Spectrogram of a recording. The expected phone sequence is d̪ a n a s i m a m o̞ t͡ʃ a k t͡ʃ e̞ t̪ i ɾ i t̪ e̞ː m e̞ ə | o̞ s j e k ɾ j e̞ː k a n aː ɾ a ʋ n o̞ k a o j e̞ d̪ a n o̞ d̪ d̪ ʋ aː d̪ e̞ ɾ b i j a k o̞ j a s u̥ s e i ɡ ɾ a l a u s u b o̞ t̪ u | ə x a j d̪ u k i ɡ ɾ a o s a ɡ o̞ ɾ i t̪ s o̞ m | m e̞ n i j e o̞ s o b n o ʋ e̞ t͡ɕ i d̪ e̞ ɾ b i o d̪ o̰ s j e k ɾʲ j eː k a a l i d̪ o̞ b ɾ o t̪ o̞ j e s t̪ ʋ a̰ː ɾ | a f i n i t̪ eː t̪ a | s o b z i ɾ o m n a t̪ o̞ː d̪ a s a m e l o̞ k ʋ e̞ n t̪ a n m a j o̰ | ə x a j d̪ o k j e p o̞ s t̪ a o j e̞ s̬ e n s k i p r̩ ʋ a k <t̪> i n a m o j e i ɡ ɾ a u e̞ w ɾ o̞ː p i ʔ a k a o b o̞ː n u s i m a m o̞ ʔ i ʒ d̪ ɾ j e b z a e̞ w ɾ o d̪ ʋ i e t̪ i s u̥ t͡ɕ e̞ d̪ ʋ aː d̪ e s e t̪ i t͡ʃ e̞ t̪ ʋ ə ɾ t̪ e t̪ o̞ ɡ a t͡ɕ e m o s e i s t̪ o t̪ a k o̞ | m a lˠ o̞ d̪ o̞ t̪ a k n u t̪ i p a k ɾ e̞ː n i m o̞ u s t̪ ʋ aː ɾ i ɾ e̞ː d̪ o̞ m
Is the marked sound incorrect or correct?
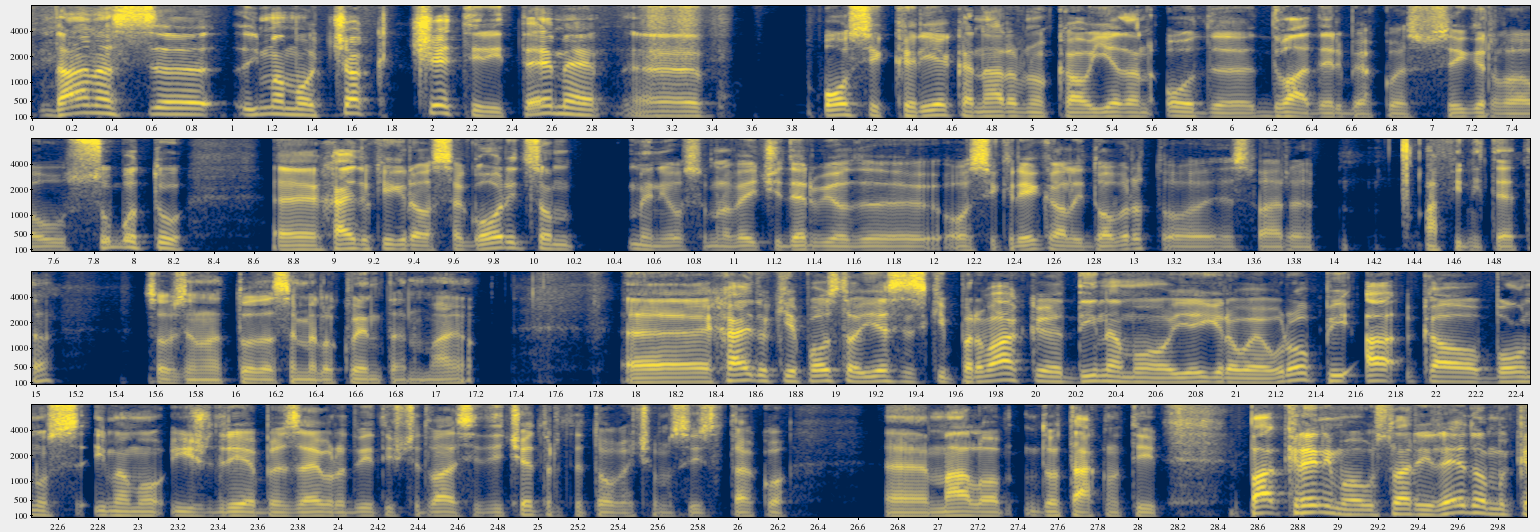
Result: incorrect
